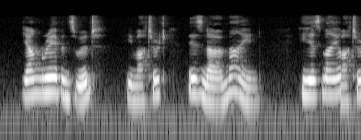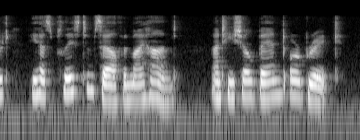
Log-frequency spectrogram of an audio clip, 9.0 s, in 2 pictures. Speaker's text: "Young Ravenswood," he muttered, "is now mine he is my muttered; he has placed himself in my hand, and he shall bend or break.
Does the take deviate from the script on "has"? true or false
false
